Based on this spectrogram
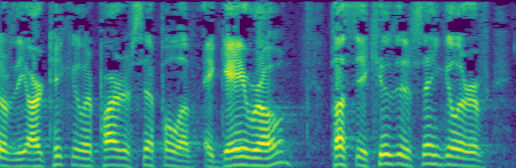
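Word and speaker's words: egeiro (ἐγείρω): E-G-E-I-R, long O, egeiro.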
